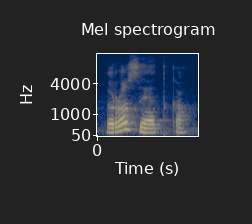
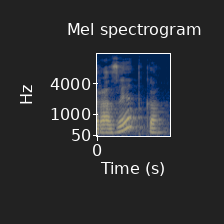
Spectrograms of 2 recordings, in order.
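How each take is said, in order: First: «розетка» with a clear O and a clear stressed E; careful «розетка», round O, open stressed E; correct clear vowels. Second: «розетка» with the unstressed O said as A; wrong A variant. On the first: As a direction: say «розетка» as rozEtka, vowels distinct. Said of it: "наголошені голосні звуки вимовляються завжди чітко". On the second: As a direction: say «розетка» as razetka. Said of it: "неправильно". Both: Shown as a demonstration.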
